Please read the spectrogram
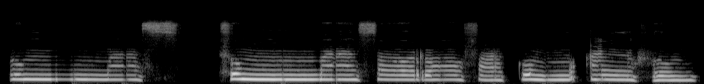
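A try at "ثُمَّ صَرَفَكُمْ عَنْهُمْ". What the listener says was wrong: Mimnya jangan dipanjangkan.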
